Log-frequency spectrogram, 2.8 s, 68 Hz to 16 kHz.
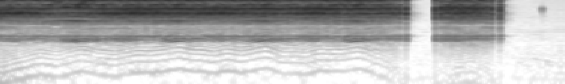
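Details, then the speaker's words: Shimano TLD 15 lever-drag fishing reel, possibly from the 1990s, after a full rebuild with all bearings replaced and a carbon drag washer fitted. The ungreased clicker gives a fast, even, loud but smooth buzzing rattle as the spool turns: normal clicker operation. "all nice and smooth I didn't add any grease to the clicker when you add grease to it it seems to quieten quieten it down so I didn't grease it"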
